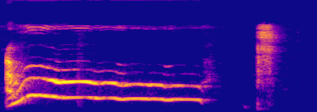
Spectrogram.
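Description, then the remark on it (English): A single human voice imitates a wolf howl, sliding up into a long, steady wail for about two seconds, then a short breathy burst afterward. “They do it better than me because there's three of them and there's just one me. I'm a lone wolf a married wolf, but a lone wolf.”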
